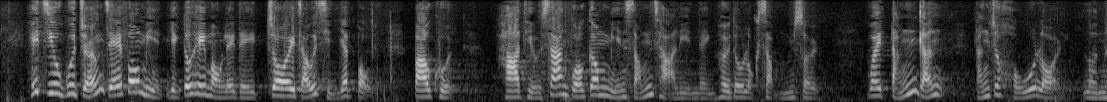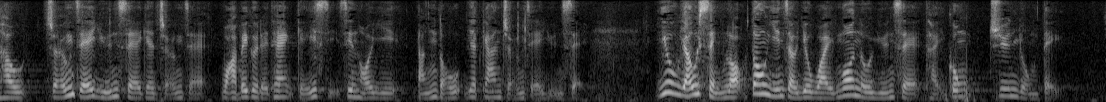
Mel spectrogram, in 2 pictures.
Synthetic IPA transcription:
hɐ˨˥jt͡siː˧wkuː˧t͡ʃœː˨˥ŋt͡sɛː˨˥fɔː˥ŋmiː˨njɪ˨k̚t̪o˥whe˥jmɔː˨ŋle˨˧jt̪e˨jt͡sɔː˧jt͡sɐ˨˥wt͡sʰiː˨˩njɐ˥t̚po˨wpaː˥wkʰuː˧t̚ | haː˨t̪ʰiː˨˩wsaː˥mkʷɔː˧kɐ˥mːiː˨˥nsɐ˨˥mt͡sʰa̰ː˨˩liː˨˩nlɪ˨˩ŋɦɵ˧ɥt̪o˧wlʊ˨k̚sɐ˨p̚m̩˨˧sɵ˧ɥ | wɐ˨jt̪ɐ˨˥ŋkɐ˨˥nt̪ɐ˨˥ŋt͡ʃœ˥k̚ho˨˥wlɔː˨˩jlɵ˨˩nɦɐ˨˩w | t͡sœː˨˥ŋt͡sɛː˨˥jyː˨˥nsɛː˧kɛː˧t͡sœː˨˥ŋt͡sɛ̰ː˨˥waː˨˩pe˨˥kʰt̪e˨jt̪ʰɛː˥ŋke˨˥jsḭː˨˩siː˥nhɔː˨˧˥jiː˨˧t̪ɐ˨˥ŋt̪o˨˥wjɐ˥t̚kaː˥nt͡sœ̰ː˨˥ŋt͡sɛ̰ː˨˥ɥy̰ː˨˥nsɛ̰ː˧ | jiː˧wjɐ˨˧wsɪ˨˩ŋlɔː˨˩k̚t̪ɔː˥ŋjiː˨˥nt͡sɐ˨wjiː˧wːɐ˨jŋɔː˥nlo˨˧wjyː˨˥nsɛː˧t̪ʰɐ˨˩jkʊ˥ŋt͡ʃyː˥njʊ˨˩ŋt̪ḛ˨j

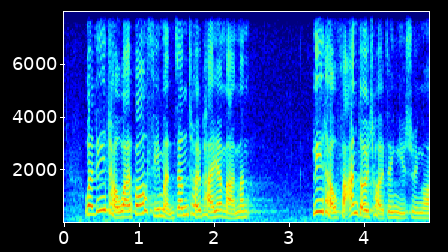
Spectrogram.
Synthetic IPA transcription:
wɐ˨jniː˥t̪ʰɐ˨˩waː˨˩pɔː˥ŋsiː˨˧mɐ˨˩nt͡sɐ˥nt͡ʃʰɵ˨˥ɥpʰaː˧jɐ˥t̚maː˧nmɐ˥n | niː˥t̪ʰɐ˨˩wfa̰ː˨˥nt̪ɵ˧ɥt͡sʰɔː˨˩jt͡sɪ˧ŋjiː˨˩syː˧tŋɔː˧

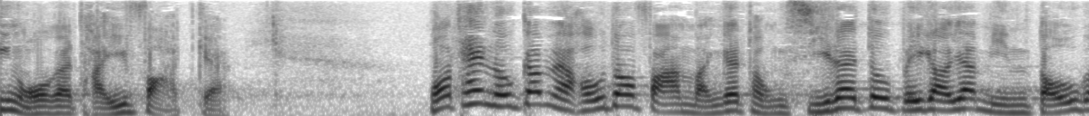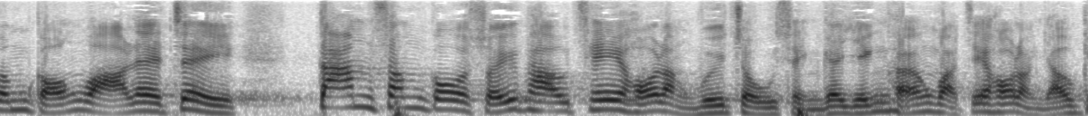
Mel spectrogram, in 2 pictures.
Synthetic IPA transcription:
ŋɔː˨˧kɛː˧t̪ʰɐ̰˨˥jfa̰ː˨t̚kɐ̰˧ | ŋɔː˨˧t̪ʰɛː˥ŋt̪o˨˥wkɐ˥mjɐ˨t̚ho˨˥wt̪ɔː˥faː˨nmɐ˨˩nkɛː˧t̪ʰʊ˨˩ŋsiː˨lɛː˥t̪o˥wpe˨˥jkaː˧wjɐ˥t̚miː˨nt̪o˨˥wkɐ˨˥mkɔː˨˥ŋwaː˨lɛː˥t͡sɛ˥˩jt̪aː˥msɐ˥mkɔ˨˥kɔ˧sɵ˨˥ɥpʰaː˧wt͡sʰɛː˥ɦɔː˨˥lɐ˨˩ŋwuː˨˧jt͡so˨wsɪ̰˨˩ŋkɛː˧jɪ˨˥ŋɦœ̰ː˨˥ŋwaː˨t̚t͡sɛː˨˥ɦɔː˨˥lɐ˨˩ŋjɐ̰˨˧wk

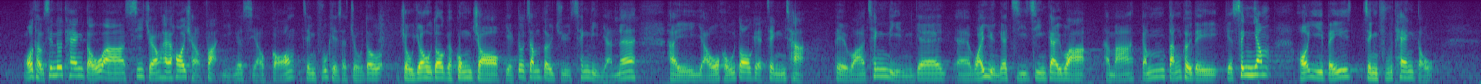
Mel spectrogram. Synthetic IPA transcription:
ŋɔː˨˧t̪ʰwsi˥nt̪o˥wtʰɛː˥ŋt̪o˨˥waː˧siː˥t͡ʃœː˨˥ŋɦɐ˨˥jhɔː˥jt͡ʃʰœː˨˩ŋfa̰ː˧t̚jiː˨˩nkɛː˧si̥ː˨˩hɐ˨wkɔː˨˥ŋt͡sɪ˧ŋfuː˨˥kʰe˨˩jsɐ˨t̚t͡ʃo˨wt̪o˧w | t͡ʃo˨wt͡ʃɔː˨˥ho˨˥wt̪ɔː˥kɛː˧kʊ˥ŋt͡ʃɔː˧k̚jɪ˨k̚t̪o˥wt͡sɐ˥mt̪ɵ˧ɥt͡ʃyː˨t͡sʰɪ˥ŋliː˨˩njɐ̰˨˩nlɛː˥ | hɐ˨jːɐ˨˧who˨˥wt̪ɔː˥kɛː˧t͡sɪ˧ŋt͡sʰaː˧k̚ | pʰe˧jy˨˩waː˨t͡sʰɪ˥ŋliː˨˩nkɛː˧ɛː˨wɐ˨˥jɥyː˨˩nkɛː˧t͡siː˨t͡siː˧nkɐ˧jwaː˨k̚hɐ˨maː˨˧kːɐ˨˥mt̪ɐ˨˥ŋkʰɵ˨˧t̪e˨jkɛː˧sɪ˥ŋjɐ˥mhɔː˨˥jiː˨˧pe˨˥jt͡sɪ˧ŋfu˨˥t̪ʰɛː˥ŋt̪o̰˨˥w

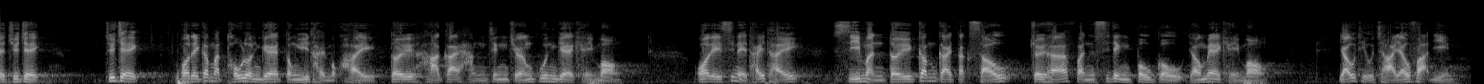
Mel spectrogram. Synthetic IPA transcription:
t͡ʃyː˨˥t͡sɪ˨k̚ | t͡ʃyː˨˥t͡sɪ˨k̚ŋɔ˨˧t̪e˨˩jkɐ˥mjɐ˨˩t̪ʰo˨˥wlɵ˨nkɛ˧t̪ʊ˨ŋjiː˨˧t̪ʰɐ˨˩jmʊ˨k̚hɐ˨jt̪ɵ˧ɥhaː˨kaː˧jhɐ˨˩ŋt͡sɪ˧ŋt͡ʃœː˨˥ŋkuː˥nkɛː˧kʰe˨˩jmɔː˨˩ŋ | ŋʔɔː˨˧t̪e˨jsiː˥nle˨˩jt̪ʰɐ˨˥jt̪ʰɐ˨˥j | siː˨˧mɐ˨˩nt̪ɵ˧ɥkɐ˥mkaː˧jt̪ɐ˨k̚sɐ˨˥wt͡ʃɵ˧ɥhɐ˨˩wjɐ˥t̚fɐ˨nsiː˥t̪ɪ˧ŋpo˧wko˧wjɐ˨˧wmɛː˥kʰe˨˩jmɔː˨˩ŋ | jɐ˨˧wt̪ʰiː˨˩wt͡sʰa̰ː˨˩jɐ˨˧wfa̰ː˧t̚jiː˨˩n

